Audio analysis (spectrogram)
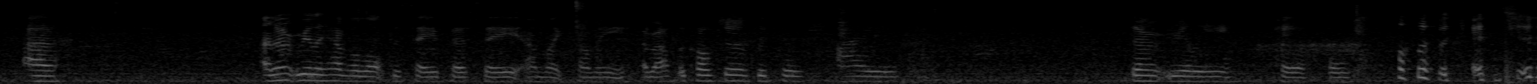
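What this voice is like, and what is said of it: Australian accent. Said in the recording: “I'm an Australian, as you can't tell by my very wonderful accent.”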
